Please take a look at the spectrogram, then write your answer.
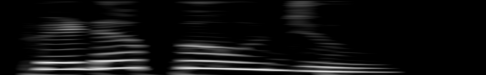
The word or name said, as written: ಪೆಡಪೌಜು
